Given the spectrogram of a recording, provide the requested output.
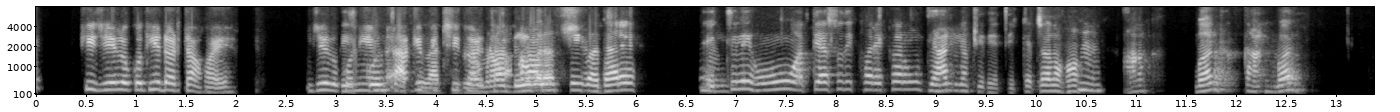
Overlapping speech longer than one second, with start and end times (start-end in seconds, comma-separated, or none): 3.1-5.5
